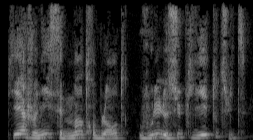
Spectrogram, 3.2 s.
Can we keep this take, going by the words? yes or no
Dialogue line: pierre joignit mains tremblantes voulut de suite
no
